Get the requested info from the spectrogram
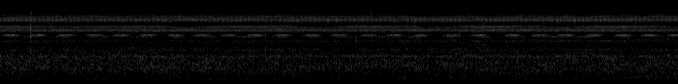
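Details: Constant insect singing alongside a bonfire: shrill sustained tones plus a rapid beating trill repeating evenly throughout, with only faint fire crackle.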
